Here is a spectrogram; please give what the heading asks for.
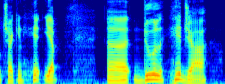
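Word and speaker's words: Dhu'l-Hijja: and hit yep uh dual hija or hija with a D sound or a th sound dual maybe it's maybe it's more intense th yeah it's like a hija okay this is spelled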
